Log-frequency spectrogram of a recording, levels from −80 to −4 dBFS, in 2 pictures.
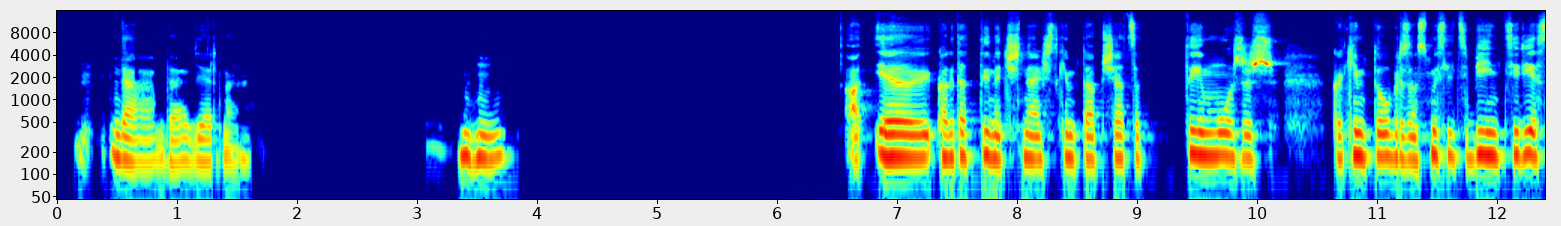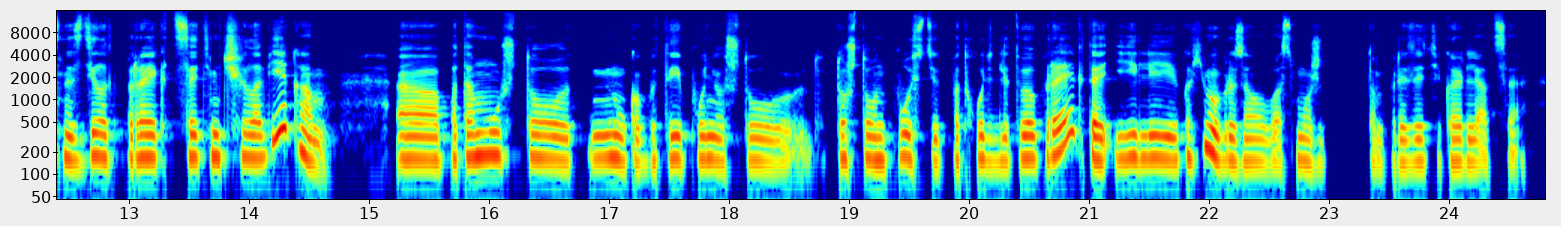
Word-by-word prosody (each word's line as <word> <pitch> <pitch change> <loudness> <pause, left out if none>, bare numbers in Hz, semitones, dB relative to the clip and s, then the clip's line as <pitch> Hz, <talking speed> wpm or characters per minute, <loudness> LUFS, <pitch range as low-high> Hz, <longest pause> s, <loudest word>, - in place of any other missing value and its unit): М, - - -16
да, 150 -5 -2
да, 145 0 -6
верно. 150 +2 -7 1.4
М. 230 -2 -29
Мгм. 170 0 -1 2.8
А, - - +1
и, 195 - +4
э, 170 -1 +7
когда 175 +1 0
ты 180 0 -1
начинаешь 165 0 0
с - - -12
кем-то 165 -2 -2
общаться, 160 0 -2 0.3
ты 195 -2 +4
можешь 175 -2 +4 0.4
каким-то 175 +1 +1
образом 165 -2 +1
в 155 - +3
смысле, 185 +1 -1
тебе 180 +2 +1
интересно 180 -1 +2
сделать 170 +2 -1
проект 165 0 +1
с - - -2
этим 170 0 0
человеком, 175 - +2 0.5
а, 160 -1 +3
потому 175 +4 +1
что, 165 -4 -2
ну, 165 -1 0
как 145 0 -5
бы 150 0 -9
ты 165 +2 -1
и - - +1
понял, 160 -1 -2
что 145 -1 -5 0.3
то, 165 - -2
что 165 +1 -3
он 155 -1 0
постит, 160 -2 -4
подходит 155 0 -4
для 155 0 -5
твоего 165 0 +1
проекта, 185 - +3
или 165 +1 0
каким 170 +7 -1
образом 155 -3 +1
у 145 -1 -5
вас - - -5
может 140 -2 -6 0.3
там - - -9
произойти 145 -1 -6
корреляция? 145 - -5
165 Hz, 135 wpm, -22 LUFS, 155-175 Hz, 2.8 s, э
